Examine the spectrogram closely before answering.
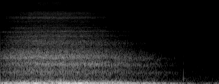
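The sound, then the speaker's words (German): A person takes one deep breath in and out, a long, breathy rush that fades to near silence at the end. “Atme tief ein und wieder aus.”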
